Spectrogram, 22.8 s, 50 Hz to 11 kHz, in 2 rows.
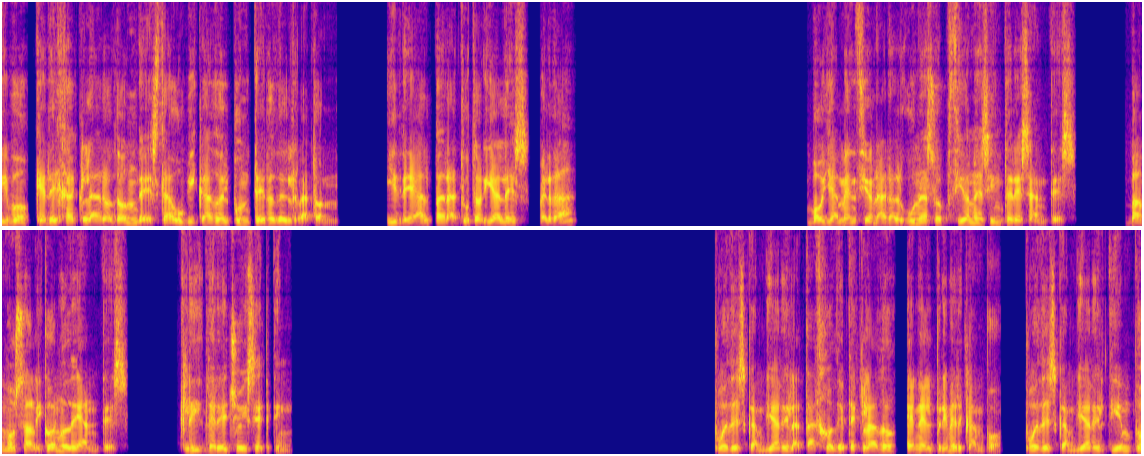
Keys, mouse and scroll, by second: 7.2 F3, 7.6 click, 10.5 click, 11.8 right click, 14.6-15.8 drag, 18.0 click, 19.5 click.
